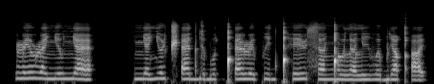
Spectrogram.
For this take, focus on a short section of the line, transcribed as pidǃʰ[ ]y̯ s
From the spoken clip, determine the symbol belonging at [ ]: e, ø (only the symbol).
e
